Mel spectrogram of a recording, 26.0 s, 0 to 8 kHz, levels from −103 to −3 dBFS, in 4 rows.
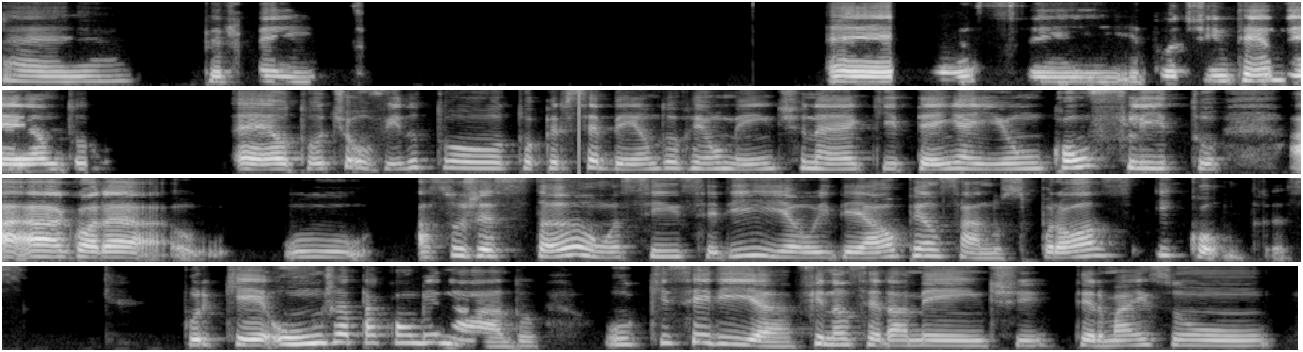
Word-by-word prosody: É, 180 -1 -7 0.5
perfeito. 175 - -8 2.3
É, 180 -1 +6 0.2
eu - - -2
sei, 165 -1 -4
eu 165 - -6
estou 185 +2 -4
te 195 - -9
entendendo. 195 -2 +2 0.7
É, 190 -1 +2
eu 190 - +3
estou 195 +1 -7
te 200 - -6
ouvindo, 195 +5 -6
estou 235 -4 -4
estou 210 +2 -10
percebendo, 220 -2 +3
realmente, 210 0 -8
né, 195 -3 -3
que 195 +1 -11
tem 195 +1 -2
aí 190 -2 -3
um 205 +2 -6
conflito. 220 -6 0 0.3
A 210 0 +6
agora, 195 -2 +2
o - - -15 0.3
o 200 -1 -10 0.2
a - - -4
sugestão, 225 -1 +5
assim, 210 +3 +6
seria 210 +1 -3
o 180 - -5
ideal 185 +1 -3
pensar 230 -6 +6
nos 160 -1 +3
prós 220 +6 -2
e 255 - -9
contras. 455 - -5 0.8
Porque 395 0 0
1 235 +4 +3
já 295 +2 -1
está 280 -1 -6
combinado, 255 - -5 0.3
o 215 0 -9
que 275 +6 -7
seria 230 - +2
financeiramente 180 -4 -1
ter 180 -3 -3
mais 190 +3 0
1, 180 -2 -6
200 Hz, 120 wpm, -25 LUFS, 180-225 Hz, 2.3 s, É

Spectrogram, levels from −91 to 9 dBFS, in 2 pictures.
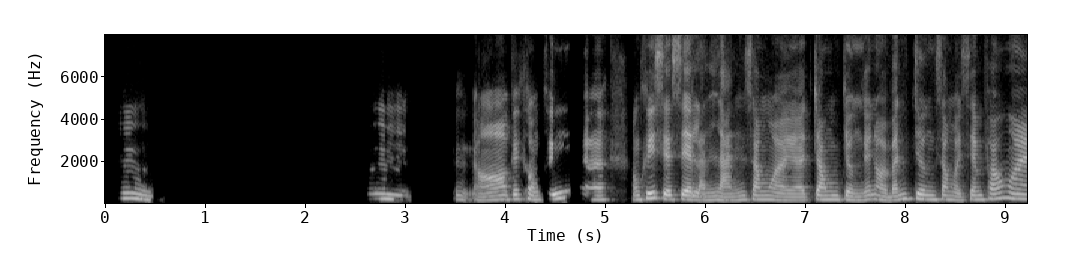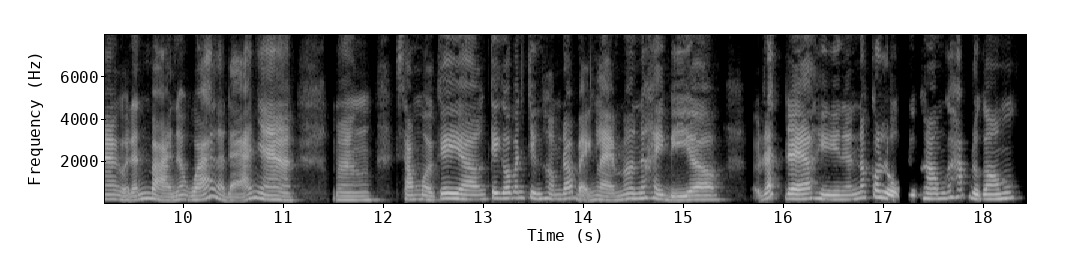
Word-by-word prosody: Ừm. 245 -6 -1 2.1
Ừm. 235 0 -4 0.7
Ừm, 195 -3 -9
đó, 180 +5 +1
cái 215 0 0
không 200 -3 -1
khí - - +5 0.3
ha, 190 0 -1 0.2
không 195 - -4
khí 250 +6 +6
se 260 - +4
se, 200 -1 +6
lạnh 175 -1 -2
lạnh, 165 +2 -1
xong 195 0 -1
rồi 170 -3 0 0.3
trông 195 -1 +1
chừng 180 -4 -1
cái 195 - -1
nồi 190 -5 -1
bánh 180 +8 -2
chưng, 215 -5 +2
xong 200 0 -2
rồi 165 -3 -4
xem 195 +4 -2
pháo 230 +4 +1
hoa, 225 -5 +3
rồi 175 -2 -3
đánh 230 +9 -1
bài 165 -10 +1
nó 200 +5 -3
quá 185 0 0
là - - -3
đã 155 +8 -1
nha. 195 -10 +1 0.3
Ưm, 175 0 -3 0.2
xong 200 0 -4
rồi 190 -3 -2
cái, 245 +5 +4
ơ, 210 -1 +1
cái 255 - +3
gói 255 0 +1
bánh 270 +1 -4
chưng 255 -3 -2
hôm 220 -3 -4
đó 245 +3 0
bạn 185 -8 -3
làm 180 -1 0
á 240 +2 -1
nó 250 +1 -1
hay 250 -6 -1
bị, 170 -2 0
ơ, 195 0 +1 0.3
ờ, - - -9
rách - - -1
ra 235 0 +6
thì 205 -5 0
n - - -3
nó 275 - -1
có 310 +2 -1
luộc 285 - +2
được 410 - -4
hông? 240 +1 0
Có 290 - -3
hấp 320 +1 -5
được 230 -5 0
hông? 225 +4 +1
205 Hz, 220 wpm, -23 LUFS, 185-240 Hz, 2.1 s, khí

